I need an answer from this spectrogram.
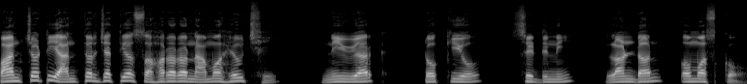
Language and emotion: Odia, neutral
